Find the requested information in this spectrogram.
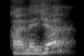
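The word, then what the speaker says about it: anejad: La J se pronuncia como Y. Entonces, Aneyat, acá en esta M, tiene un puntito arriba, por lo tanto, es una especie de MN.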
